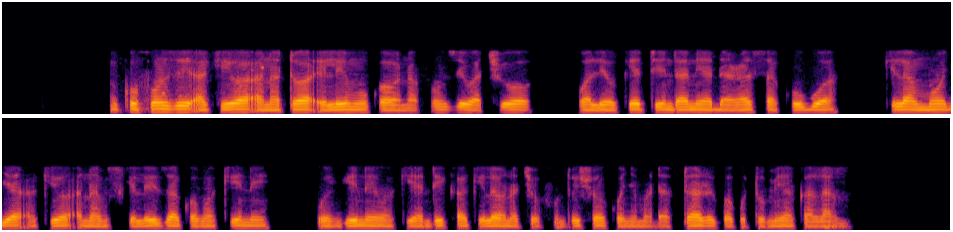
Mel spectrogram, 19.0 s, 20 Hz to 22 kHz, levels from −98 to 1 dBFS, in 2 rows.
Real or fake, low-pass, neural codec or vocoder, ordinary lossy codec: real; 3.6 kHz; none; Opus, 32 kbps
